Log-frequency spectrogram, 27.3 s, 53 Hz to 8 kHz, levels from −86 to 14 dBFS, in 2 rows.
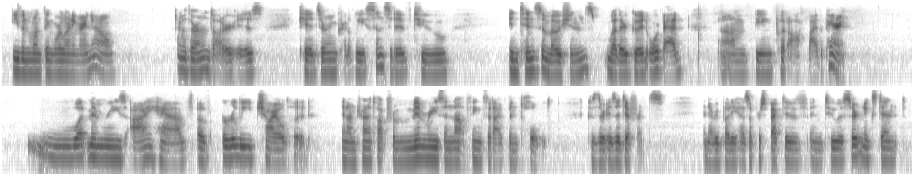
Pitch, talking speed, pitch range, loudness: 125 Hz, 145 wpm, 120-135 Hz, -27 LUFS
